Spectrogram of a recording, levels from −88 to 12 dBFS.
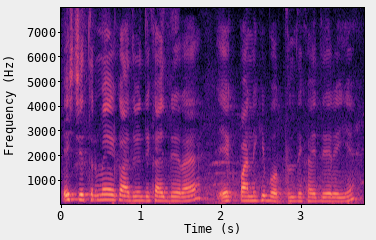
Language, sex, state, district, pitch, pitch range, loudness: Hindi, male, Uttar Pradesh, Saharanpur, 175 Hz, 160-190 Hz, -18 LUFS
